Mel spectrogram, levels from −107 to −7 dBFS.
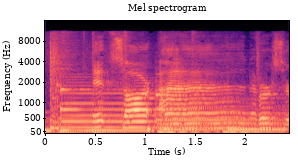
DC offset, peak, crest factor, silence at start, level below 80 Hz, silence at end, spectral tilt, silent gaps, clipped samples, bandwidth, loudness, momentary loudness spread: under 0.1%; -4 dBFS; 16 dB; 0 s; -32 dBFS; 0 s; -5 dB/octave; none; under 0.1%; 11.5 kHz; -21 LUFS; 6 LU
